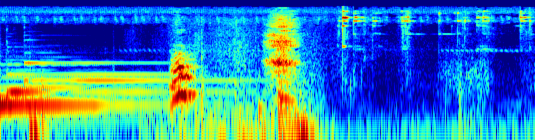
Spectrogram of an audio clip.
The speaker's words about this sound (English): Hey, pup. You scared me. Come here, buddy. Who's a good dog? You're a good dog.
